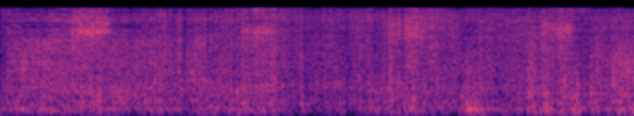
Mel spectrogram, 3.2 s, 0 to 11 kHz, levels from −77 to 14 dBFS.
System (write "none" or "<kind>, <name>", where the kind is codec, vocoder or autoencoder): codec, SNAC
